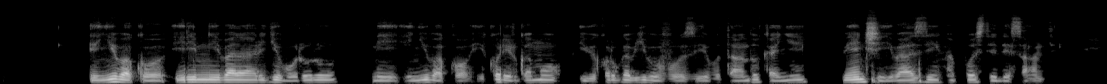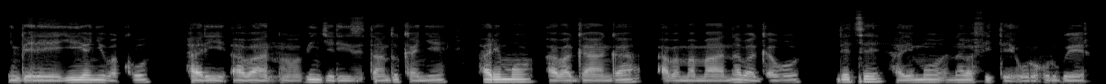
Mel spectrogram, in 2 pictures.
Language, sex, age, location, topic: Kinyarwanda, male, 18-24, Kigali, health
